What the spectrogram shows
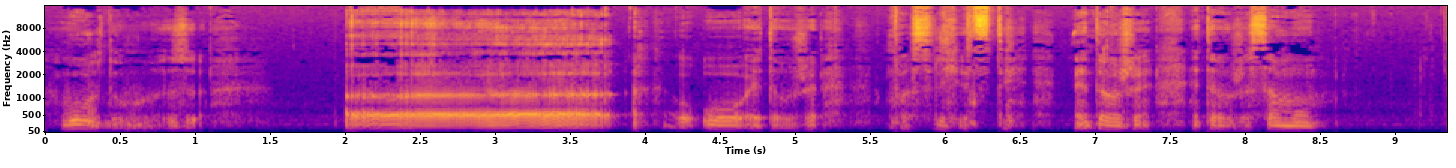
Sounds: people burping

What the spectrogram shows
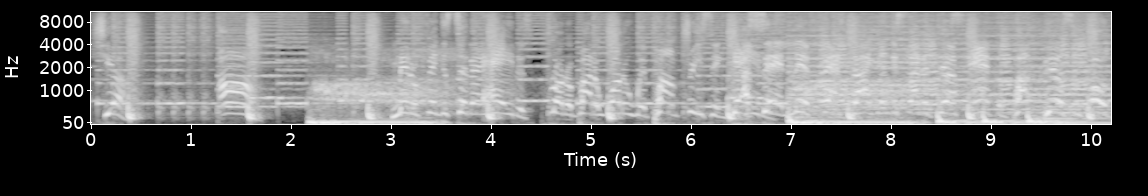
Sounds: Music

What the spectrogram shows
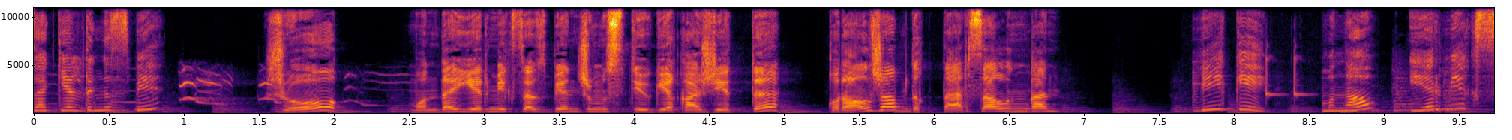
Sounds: Speech, Music for children, Music

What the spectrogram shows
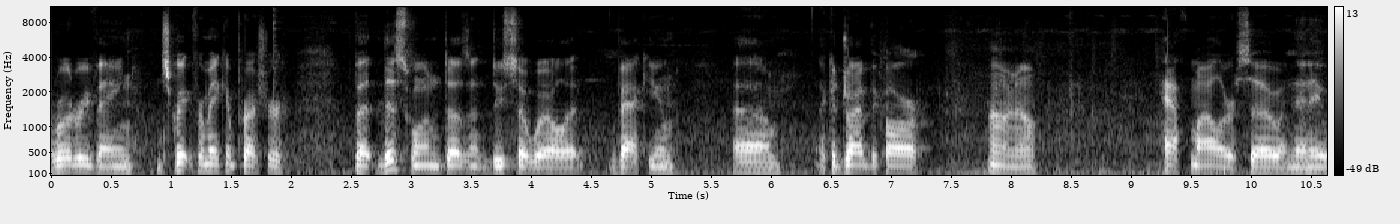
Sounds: Speech

